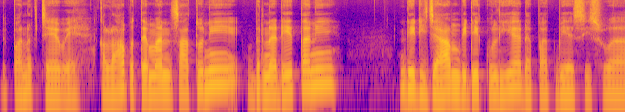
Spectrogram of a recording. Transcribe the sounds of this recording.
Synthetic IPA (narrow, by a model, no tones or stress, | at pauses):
dɛpanak̚t͡ʃɛwɛkaloɦaput̪ɛmansat̪unibɛrnadɛt̪ani | dɛdid͡ʒambidɛkuliadapat̪̚biasisua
